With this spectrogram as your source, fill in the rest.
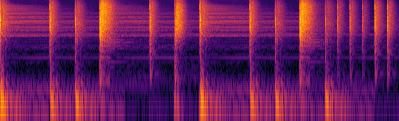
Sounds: percussion, music, musical instrument, drum kit

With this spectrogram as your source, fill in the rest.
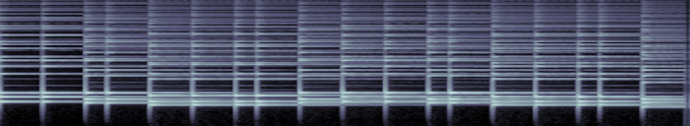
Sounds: alarm, telephone, ringtone

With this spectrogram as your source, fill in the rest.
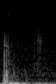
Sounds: footsteps

